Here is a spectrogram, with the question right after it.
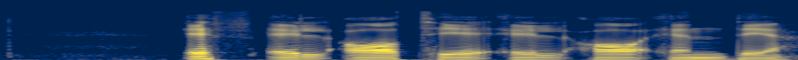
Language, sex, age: Norwegian, male, 52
